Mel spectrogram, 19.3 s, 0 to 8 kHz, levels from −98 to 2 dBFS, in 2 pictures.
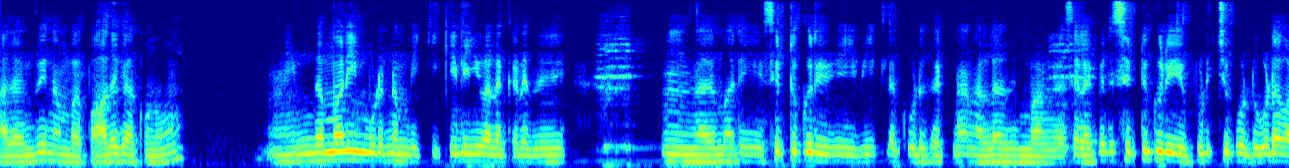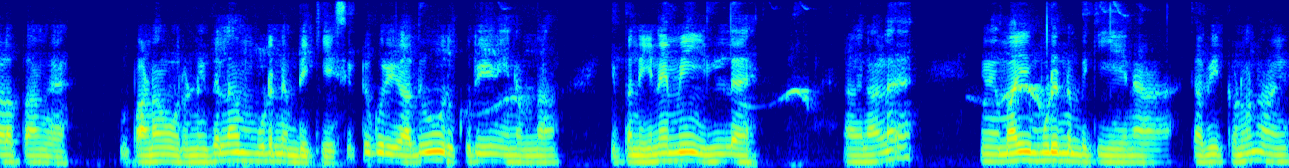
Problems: background sounds at intervals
